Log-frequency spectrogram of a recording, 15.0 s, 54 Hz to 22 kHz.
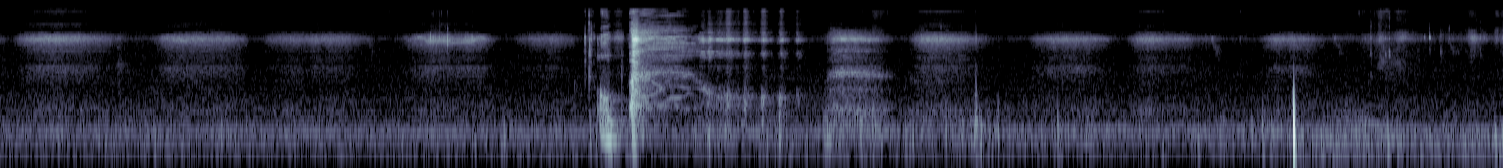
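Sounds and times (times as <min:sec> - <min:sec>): wheezy whistling breathing: 0:00.2 - 0:05.8, 0:08.3 - 0:13.4.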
